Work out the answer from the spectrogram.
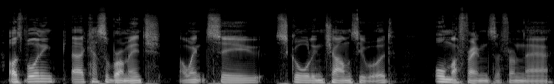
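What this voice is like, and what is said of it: Birmingham accent. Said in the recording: “Birmingham born and bred. You can probably tell from the accent”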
